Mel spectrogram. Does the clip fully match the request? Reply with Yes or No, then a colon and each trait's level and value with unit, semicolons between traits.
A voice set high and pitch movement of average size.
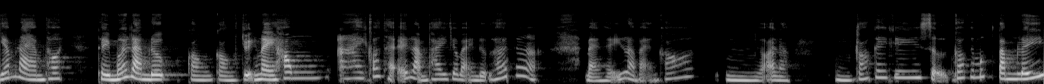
No: high, 245 Hz; wide, 6.4 semitones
